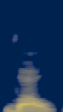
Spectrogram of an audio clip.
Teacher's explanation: दोनों होठों को गोल कर से वाव अदा होता है · दोनों होठों को गोल करने से वाव अदा होता है। अब ये इसमें वाव में इतना बड़ा हमें मुंह नहीं खोलना होता, वाव ऐसे नहीं करना।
